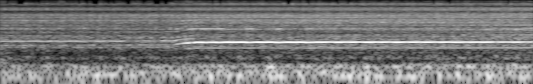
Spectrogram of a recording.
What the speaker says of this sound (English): what we're going to do is we're going to apply the drill.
